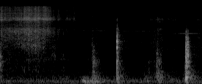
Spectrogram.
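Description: Damp paper being peeled off kitchen aluminium foil, a soft rustling crinkle during the first half-second or so, followed by a couple of small clicks.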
